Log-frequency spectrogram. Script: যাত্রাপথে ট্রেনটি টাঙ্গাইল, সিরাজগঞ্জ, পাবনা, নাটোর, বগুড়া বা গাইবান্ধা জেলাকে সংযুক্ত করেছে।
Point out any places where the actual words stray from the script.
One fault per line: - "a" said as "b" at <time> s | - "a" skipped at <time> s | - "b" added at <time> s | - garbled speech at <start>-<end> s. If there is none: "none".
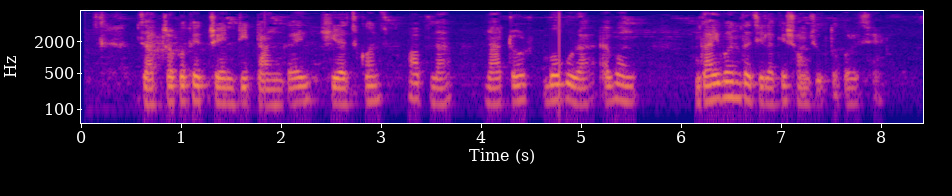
- "বা" said as "এবং" at 5.2 s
